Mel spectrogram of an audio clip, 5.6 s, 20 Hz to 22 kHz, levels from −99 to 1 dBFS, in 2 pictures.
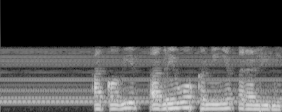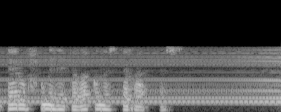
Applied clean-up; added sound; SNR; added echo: none; Harmonica; 10 dB; reverberation time 0.2 s.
